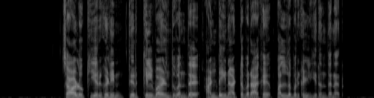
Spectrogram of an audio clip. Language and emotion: Tamil, neutral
